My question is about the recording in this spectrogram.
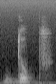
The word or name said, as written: dub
